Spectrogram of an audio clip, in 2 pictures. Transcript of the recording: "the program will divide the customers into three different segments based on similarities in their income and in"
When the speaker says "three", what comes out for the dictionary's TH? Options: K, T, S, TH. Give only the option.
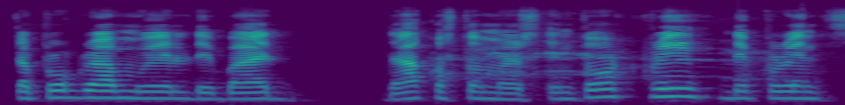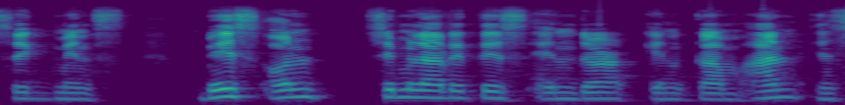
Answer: T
